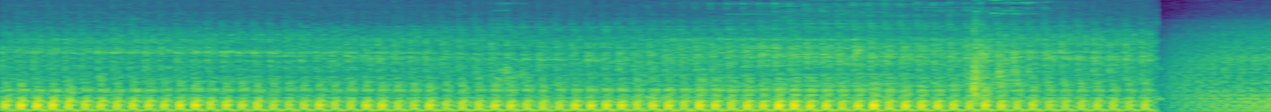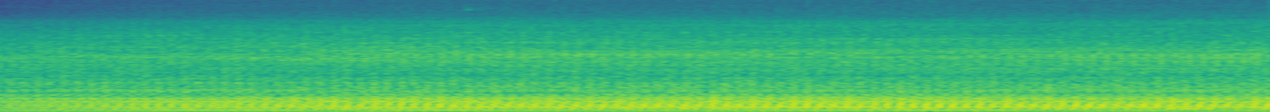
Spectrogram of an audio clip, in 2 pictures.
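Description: Small single idles with an even, steady beat, briefly dips and settles; no obvious tick on top, sounds healthy now.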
